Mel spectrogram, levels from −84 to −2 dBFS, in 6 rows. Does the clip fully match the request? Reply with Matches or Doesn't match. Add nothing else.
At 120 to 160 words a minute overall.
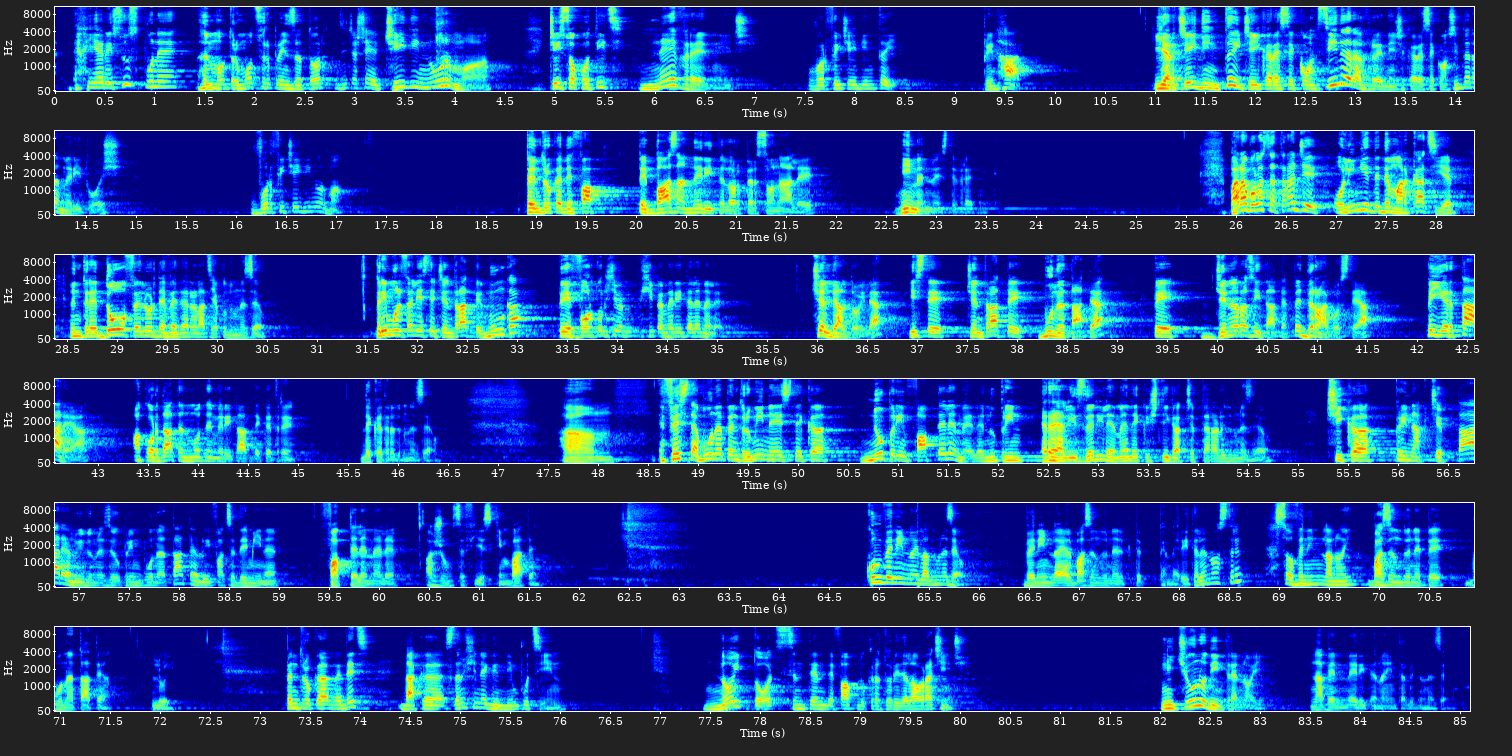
Matches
